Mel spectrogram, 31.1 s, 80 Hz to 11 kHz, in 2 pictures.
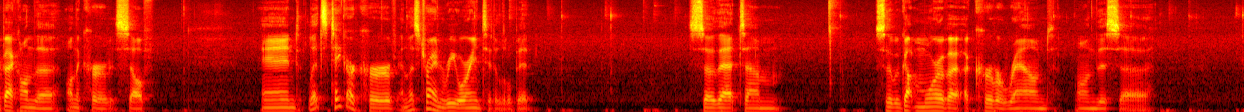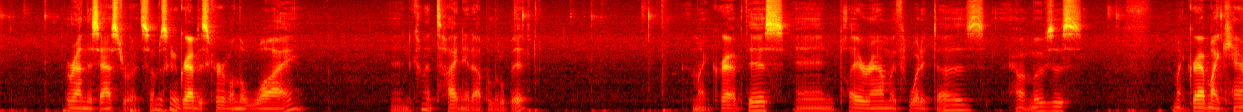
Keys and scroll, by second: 0.4 Return, 6.6 shift+Tab, 8.1 Tab, 17.6 g, 18.0 y.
